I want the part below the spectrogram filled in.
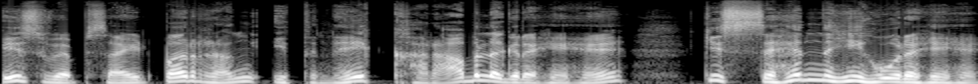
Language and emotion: Hindi, disgusted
